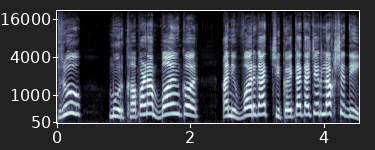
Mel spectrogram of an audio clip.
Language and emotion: Goan Konkani, angry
